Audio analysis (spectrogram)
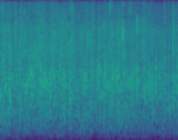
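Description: Loud, dense applause from an audience at a Changwon civic report meeting, clapping for visiting high school second-year students, a steady unbroken roar of many hands close by.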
